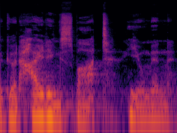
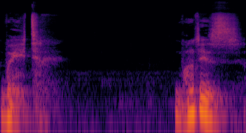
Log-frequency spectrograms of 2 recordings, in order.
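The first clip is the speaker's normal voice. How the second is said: ordinary talk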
